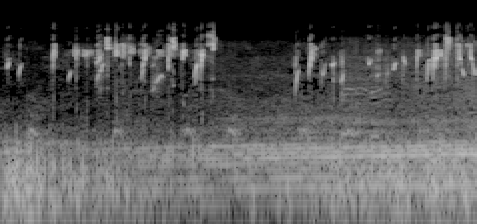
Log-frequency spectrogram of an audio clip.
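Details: Goldfinch singing quick, scattered high twittering notes and short slurred chirps, over steady low background murmur and hum.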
